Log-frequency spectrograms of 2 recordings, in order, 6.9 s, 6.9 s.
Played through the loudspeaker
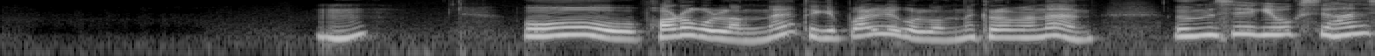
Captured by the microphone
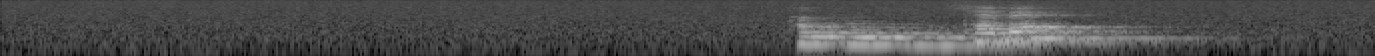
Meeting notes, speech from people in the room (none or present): present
